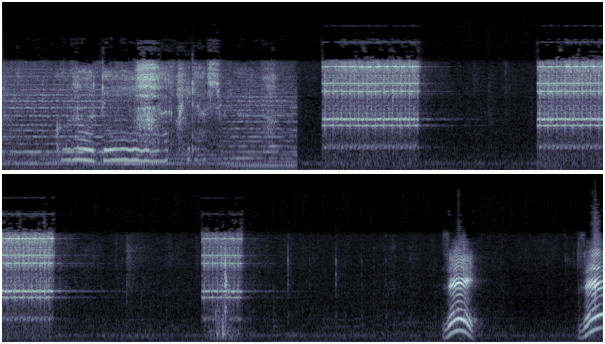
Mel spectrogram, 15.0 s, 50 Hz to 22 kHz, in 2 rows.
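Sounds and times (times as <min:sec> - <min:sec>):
telephone ringing: 0:04.0 - 0:05.6, 0:06.7 - 0:08.6, 0:10.0 - 0:10.9.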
